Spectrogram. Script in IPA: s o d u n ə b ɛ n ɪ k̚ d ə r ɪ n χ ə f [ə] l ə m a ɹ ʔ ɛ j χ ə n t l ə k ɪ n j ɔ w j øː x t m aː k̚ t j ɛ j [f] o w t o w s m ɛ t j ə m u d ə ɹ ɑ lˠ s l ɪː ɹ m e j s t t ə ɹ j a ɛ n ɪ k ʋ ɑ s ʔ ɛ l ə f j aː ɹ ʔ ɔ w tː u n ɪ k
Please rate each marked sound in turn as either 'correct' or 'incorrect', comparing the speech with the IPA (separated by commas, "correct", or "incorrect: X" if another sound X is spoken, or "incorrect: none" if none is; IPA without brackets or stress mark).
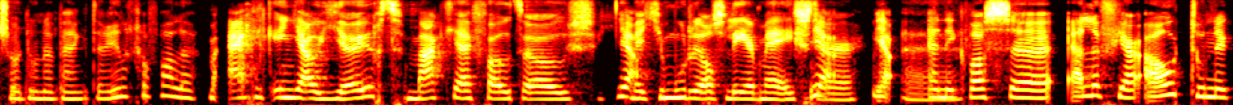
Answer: incorrect: ɑ, correct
